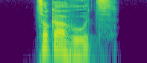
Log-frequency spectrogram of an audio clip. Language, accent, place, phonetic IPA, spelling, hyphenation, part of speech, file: German, Germany, Berlin, [ˈt͡sʊkɐˌhuːt͡s], Zuckerhuts, Zu‧cker‧huts, noun / proper noun, De-Zuckerhuts.ogg
- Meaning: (noun) genitive singular of Zuckerhut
